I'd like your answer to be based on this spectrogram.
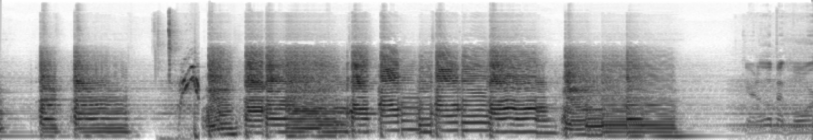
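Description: Heavily distorted electric guitar through a tube amp pushed by a clean boost pedal plays a series of loud sustained chords and notes, thick and saturated, with brief pauses between phrases.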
